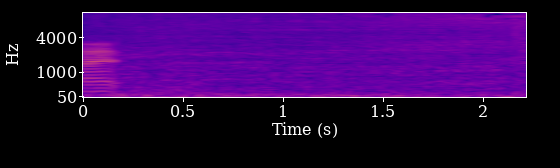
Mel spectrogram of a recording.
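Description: A steady rushing noise with a deep rumble underneath, a sound effect from the film trailer's soundtrack.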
